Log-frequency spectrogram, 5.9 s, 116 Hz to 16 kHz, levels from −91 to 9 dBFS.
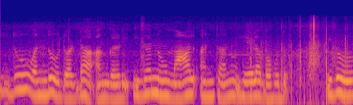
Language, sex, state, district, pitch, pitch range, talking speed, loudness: Kannada, female, Karnataka, Chamarajanagar, 180 Hz, 160-195 Hz, 90 wpm, -24 LUFS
